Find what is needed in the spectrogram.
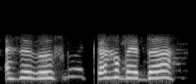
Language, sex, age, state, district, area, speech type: Kashmiri, female, 30-45, Jammu and Kashmir, Budgam, rural, conversation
